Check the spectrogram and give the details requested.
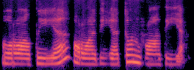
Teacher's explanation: اچھا راضیہ کے اندر ضاد کو ہیوی رکھیے گا، راضی نہیں کرے گا، ضوئی، ٹھیک ہے.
